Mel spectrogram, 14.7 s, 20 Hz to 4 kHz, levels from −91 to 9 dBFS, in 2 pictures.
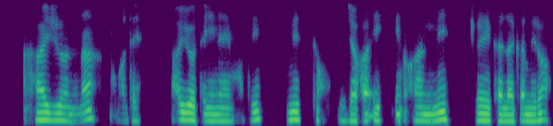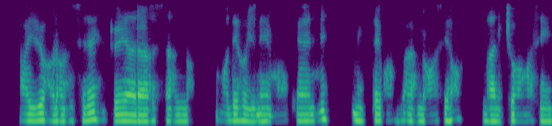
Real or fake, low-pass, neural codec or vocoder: fake; 3.6 kHz; codec, 24 kHz, 1.2 kbps, DualCodec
